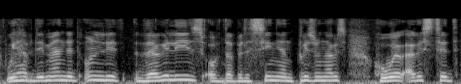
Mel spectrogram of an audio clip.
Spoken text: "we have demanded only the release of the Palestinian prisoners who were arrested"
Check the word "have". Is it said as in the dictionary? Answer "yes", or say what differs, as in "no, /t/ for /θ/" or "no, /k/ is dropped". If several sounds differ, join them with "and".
yes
